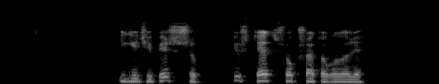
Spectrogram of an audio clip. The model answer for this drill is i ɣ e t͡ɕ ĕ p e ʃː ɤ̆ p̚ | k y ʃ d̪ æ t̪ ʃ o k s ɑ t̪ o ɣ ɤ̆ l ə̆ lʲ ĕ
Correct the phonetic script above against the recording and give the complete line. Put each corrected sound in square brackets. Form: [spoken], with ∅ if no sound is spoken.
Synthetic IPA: i ɣ e t͡ɕ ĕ p e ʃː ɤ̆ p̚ | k y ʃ [t̪] æ t̪ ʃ o k [ʃ] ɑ t̪ o ɣ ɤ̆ l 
